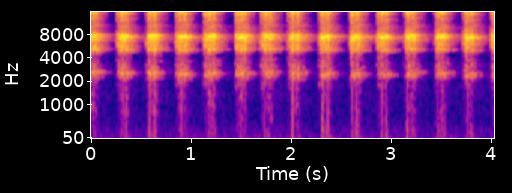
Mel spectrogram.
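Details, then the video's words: Walang kecek katydid calling at night, a loud natural sound played to teach songbirds; about thirteen sharp, high-pitched buzzy pulses in quick regular succession, each swelling then cutting off. "walang kecek masteran untuk semua jenis burung||suara asli alam"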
